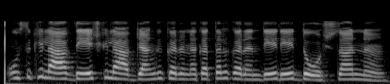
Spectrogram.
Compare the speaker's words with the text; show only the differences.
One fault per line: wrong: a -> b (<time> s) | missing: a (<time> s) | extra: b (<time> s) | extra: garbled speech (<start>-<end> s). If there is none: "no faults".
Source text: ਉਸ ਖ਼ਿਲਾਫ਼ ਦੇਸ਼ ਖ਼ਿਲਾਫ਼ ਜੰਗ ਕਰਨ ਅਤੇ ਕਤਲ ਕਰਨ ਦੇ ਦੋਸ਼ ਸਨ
missing: ਅਤੇ (1.9 s)
extra: ਦੇ (2.8 s)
